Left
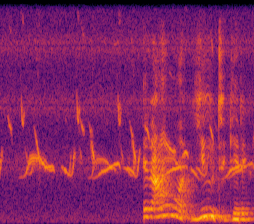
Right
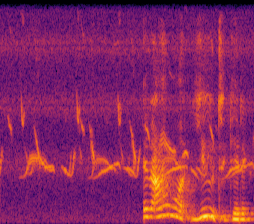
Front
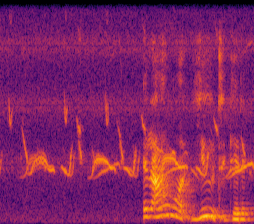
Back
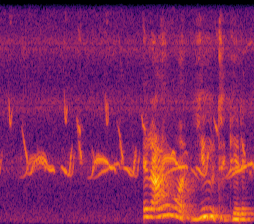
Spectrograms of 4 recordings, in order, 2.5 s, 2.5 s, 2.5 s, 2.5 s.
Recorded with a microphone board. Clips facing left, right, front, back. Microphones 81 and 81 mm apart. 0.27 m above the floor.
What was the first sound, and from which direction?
A woman speaking, 70° right.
